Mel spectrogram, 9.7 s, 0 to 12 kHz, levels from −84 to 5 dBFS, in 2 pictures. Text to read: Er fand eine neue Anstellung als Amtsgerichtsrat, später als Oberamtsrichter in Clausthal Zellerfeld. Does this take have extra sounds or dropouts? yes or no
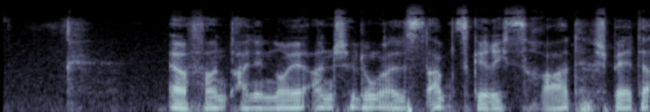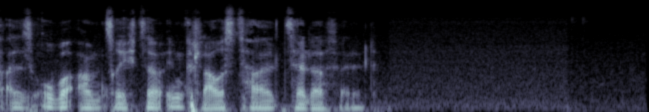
no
